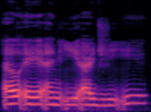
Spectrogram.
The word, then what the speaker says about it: Laneige: There's a new BTS cosmetics line out that features 3 different lip-sleeping mask products, they're called, with Laneige, I believe it's pronounced, Laneige.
